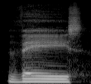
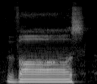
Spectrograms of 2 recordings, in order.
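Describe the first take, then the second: First: It is said in an American accent. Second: It is said in a British accent.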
